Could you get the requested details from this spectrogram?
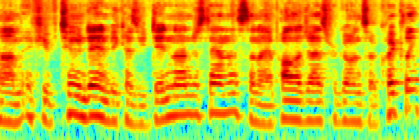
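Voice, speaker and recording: With ordinary pitch variation, a man talks at a fairly quick pace in a medium-pitched voice. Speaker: high school math teacher. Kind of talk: tutorial. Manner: fast.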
